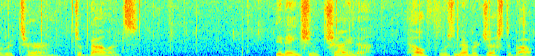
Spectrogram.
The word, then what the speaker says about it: qi: In ancient China, health was never just about flesh and bone. It was about energy. The invisible, vital force called qi, pronounced chi, flowed through every living being.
